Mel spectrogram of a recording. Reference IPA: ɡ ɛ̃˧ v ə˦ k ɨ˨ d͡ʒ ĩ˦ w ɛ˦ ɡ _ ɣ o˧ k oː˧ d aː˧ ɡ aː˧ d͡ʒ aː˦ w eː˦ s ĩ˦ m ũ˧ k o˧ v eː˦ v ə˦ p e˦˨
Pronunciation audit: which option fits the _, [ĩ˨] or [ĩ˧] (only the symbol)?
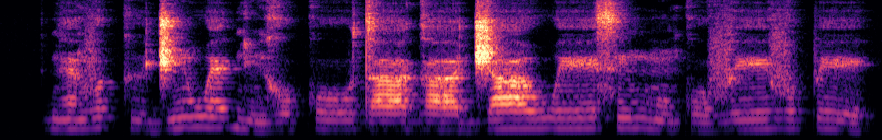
ĩ˨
